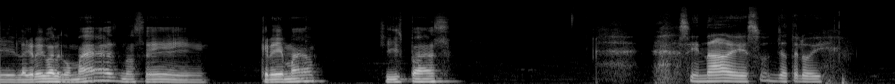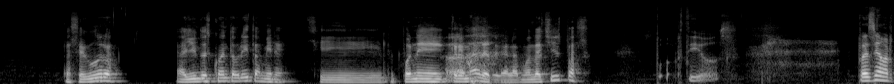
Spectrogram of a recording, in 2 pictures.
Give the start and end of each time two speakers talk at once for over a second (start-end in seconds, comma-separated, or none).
none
